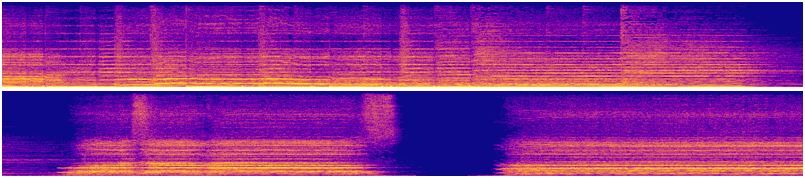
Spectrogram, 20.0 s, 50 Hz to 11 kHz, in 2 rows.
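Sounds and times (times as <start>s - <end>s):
choir singing held chords: 0.0s - 15.0s, 16.1s - 20.0s.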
